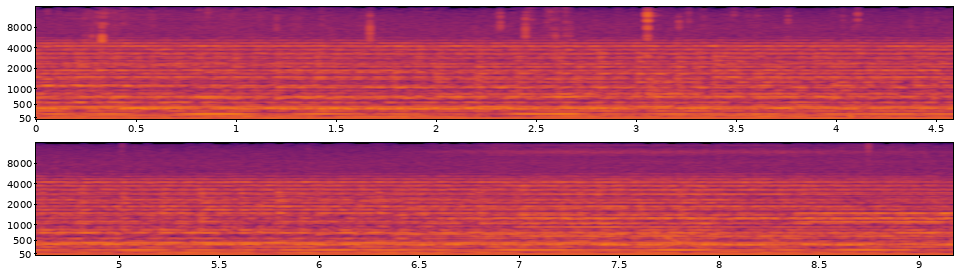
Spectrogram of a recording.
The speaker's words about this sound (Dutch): Het lijkt bijna wel een rivier die je hoort en je gaat op zoek. Je gaat zoeken en kijken waar de rivier is.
